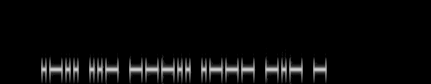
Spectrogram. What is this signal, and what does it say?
Morse code, heard as a keyed tone, about 32 wpm, 700 Hz. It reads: LU8JKT
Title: DXCC-100 Call Signs - 6 Characters - Repeated 3x - 30wpm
